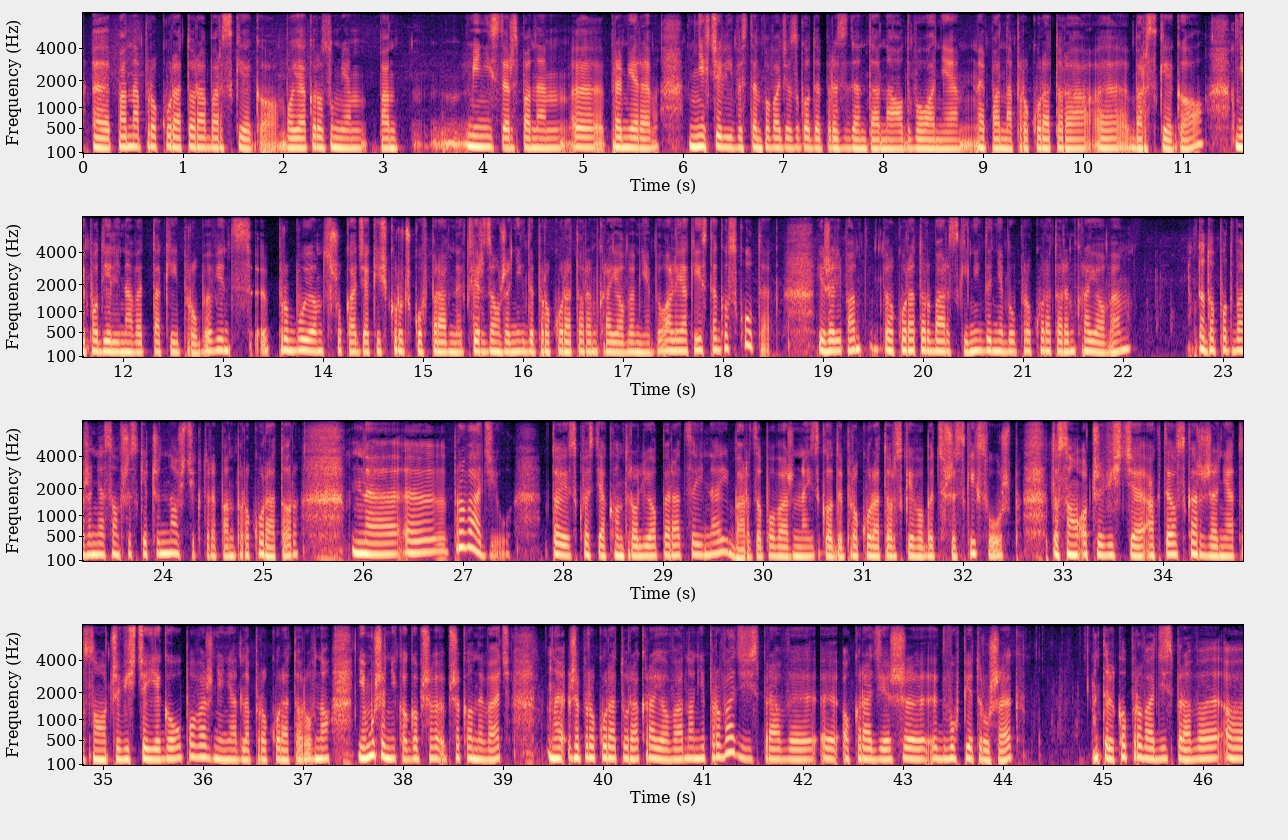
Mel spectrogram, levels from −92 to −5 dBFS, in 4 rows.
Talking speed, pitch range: 135 wpm, 160-190 Hz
